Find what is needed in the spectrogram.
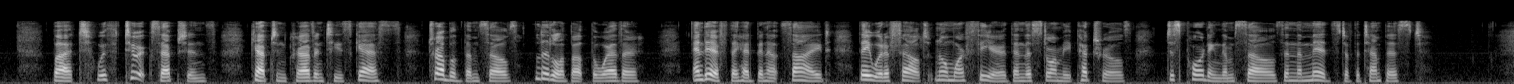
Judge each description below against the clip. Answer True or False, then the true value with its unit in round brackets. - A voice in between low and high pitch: True (160 Hz)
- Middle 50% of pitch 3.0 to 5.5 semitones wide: True (3.6 semitones)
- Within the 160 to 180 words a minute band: False (150 wpm)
